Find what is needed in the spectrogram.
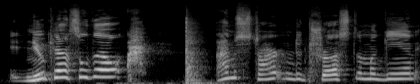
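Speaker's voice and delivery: half-unintended Southern accent, talking to Newcastle. Real, not acted. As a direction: slip into a folksy Southern accent. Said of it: "everything's going to a southern accent".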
